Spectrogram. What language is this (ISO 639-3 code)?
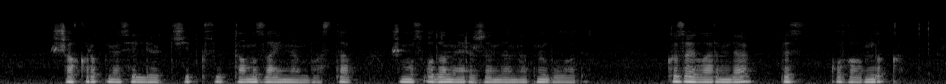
kaz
